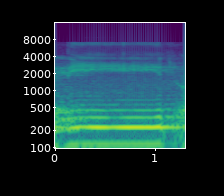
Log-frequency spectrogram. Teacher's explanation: را باریک ہے کیونکہ اس سے پہلے یا ساکن آ گئی ہے ، یہ وقفاً را باریک ہے، ملانے کی صورت میں را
